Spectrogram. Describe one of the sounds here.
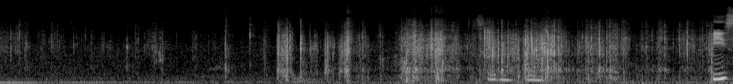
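Tissue paper rustles and crinkles close by.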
